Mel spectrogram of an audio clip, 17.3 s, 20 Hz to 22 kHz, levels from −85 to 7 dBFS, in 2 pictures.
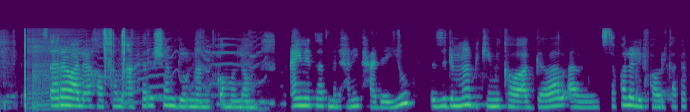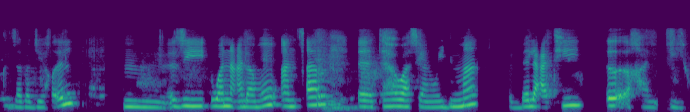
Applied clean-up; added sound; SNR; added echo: none; Cupboard open or close; 19 dB; none.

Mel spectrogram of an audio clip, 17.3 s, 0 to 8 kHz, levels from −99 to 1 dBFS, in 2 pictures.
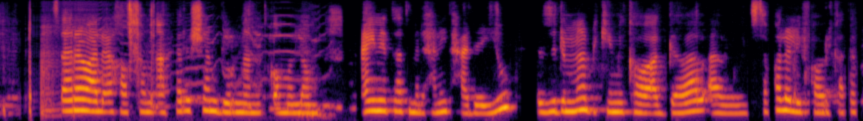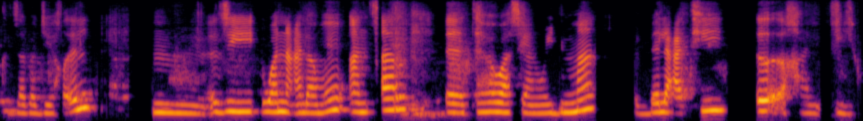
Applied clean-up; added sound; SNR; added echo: neural mask model RNNoise.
